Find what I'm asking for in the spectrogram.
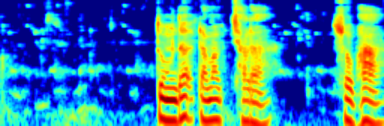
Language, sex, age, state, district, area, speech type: Santali, male, 30-45, West Bengal, Purulia, rural, spontaneous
